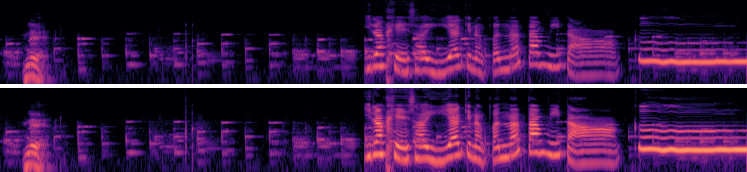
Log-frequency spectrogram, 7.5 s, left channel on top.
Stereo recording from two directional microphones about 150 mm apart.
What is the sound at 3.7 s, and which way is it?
Speech, 55° right (ahead or behind).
